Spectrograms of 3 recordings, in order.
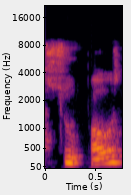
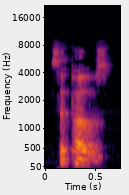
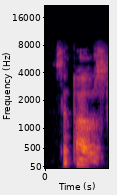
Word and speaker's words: suppose: Not suppose, but suppose. Suppose. Very relaxed.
